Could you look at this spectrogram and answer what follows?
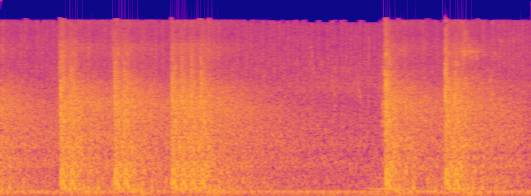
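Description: Gunfire during a gun battle between security forces and separatist fighters, sharp bursts cracking out one after another at irregular intervals over a low background hum, loud and fairly close.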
